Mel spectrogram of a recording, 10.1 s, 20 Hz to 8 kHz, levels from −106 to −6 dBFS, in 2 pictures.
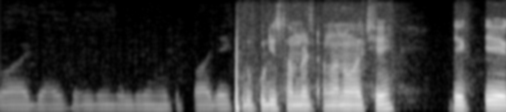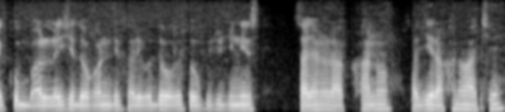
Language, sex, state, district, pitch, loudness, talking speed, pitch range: Bengali, male, West Bengal, Purulia, 115 Hz, -24 LUFS, 105 wpm, 110-115 Hz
